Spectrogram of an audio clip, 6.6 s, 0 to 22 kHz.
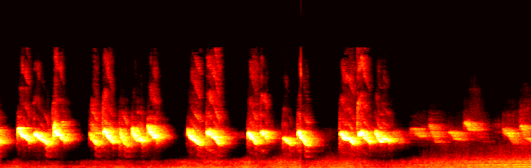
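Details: Kept red-whiskered bulbul, Puteh Raja, recorded 13 April 2021 in a fruit juice and mealworm feeding trial. It pours out loud, bright, bouncing phrases of quick descending notes, then trails into softer, thinner warbles over faint background noise.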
